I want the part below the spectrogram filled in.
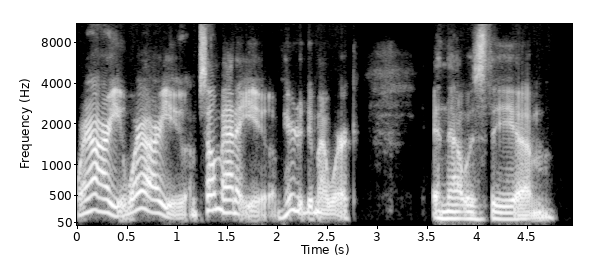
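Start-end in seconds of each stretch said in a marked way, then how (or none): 0.0-2.8 acted very high, fast, swooping, whiny complaining tone. Recalling a ceremony moment, the speaker retells their own whining. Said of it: "just like whining at the feminine".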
